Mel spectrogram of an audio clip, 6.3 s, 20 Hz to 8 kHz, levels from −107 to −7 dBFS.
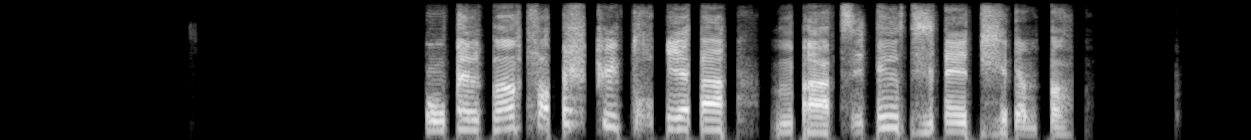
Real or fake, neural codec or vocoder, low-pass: fake; codec, 44.1 kHz, 3.4 kbps, Pupu-Codec; 7.2 kHz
